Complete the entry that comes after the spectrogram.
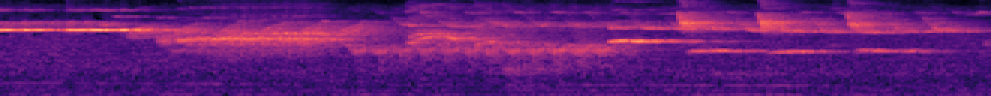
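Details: Belgian canary song meant to warm up males and bring females into breeding condition; a rolling trill opens, then a steady whistled note and quick repeated upward-sweeping notes.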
